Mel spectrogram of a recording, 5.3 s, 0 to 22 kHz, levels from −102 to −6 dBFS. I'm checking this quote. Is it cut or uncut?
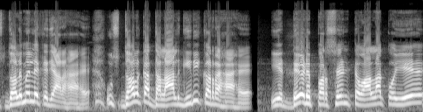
cut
